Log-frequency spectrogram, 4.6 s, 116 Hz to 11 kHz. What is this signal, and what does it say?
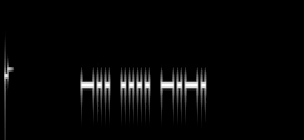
Morse code, heard as a keyed tone, about 20 wpm, 700 Hz. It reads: DHC
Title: USA Call Sign Postfixes - 3 Letters 20wpm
